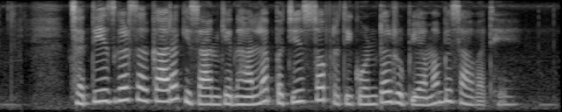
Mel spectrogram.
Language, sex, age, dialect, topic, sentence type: Chhattisgarhi, female, 18-24, Central, banking, statement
